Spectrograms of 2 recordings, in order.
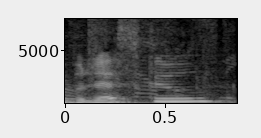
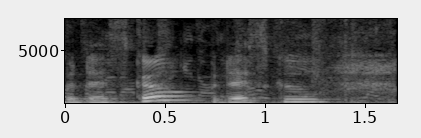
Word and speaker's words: Badescu: I think you guys have seen me talk about the rose water spray from this brand, Mario Badescu. I believe that's how you say it, Badescu.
